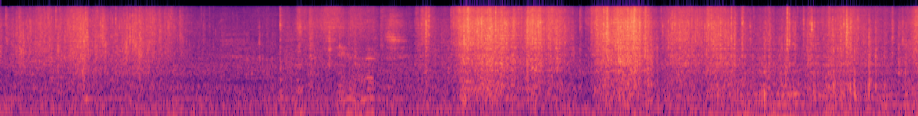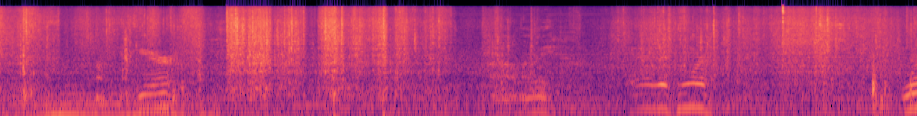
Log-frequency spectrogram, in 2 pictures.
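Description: Bubble wrap and paper packing rustling and crinkling in several short bursts as items are lifted out of a cardboard box, with a few low murmurs between them.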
